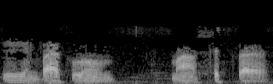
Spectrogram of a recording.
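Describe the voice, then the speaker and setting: Very deep, slow den attendant. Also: male voice, steady tone. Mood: servile, guarded. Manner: terse broken English, deferential. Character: subdued, servile male attendant of an opium den. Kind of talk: 1940s radio acting. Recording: noisy, muffled old radio recording.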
